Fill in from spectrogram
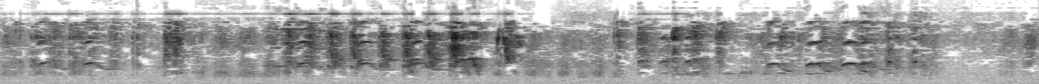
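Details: Birds conversing in bursts of harsh squawks mixed with bright chirps, the overlapping calls swelling and fading in waves.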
